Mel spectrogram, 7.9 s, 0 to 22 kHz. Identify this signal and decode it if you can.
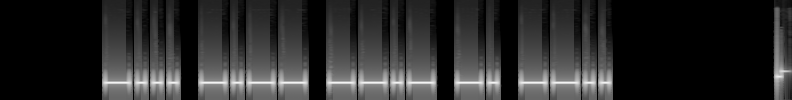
Morse code, heard as a keyed tone, about 15 wpm, 700 Hz. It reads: BYQNZ
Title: Code Groups - 5 Letters - 15wpm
